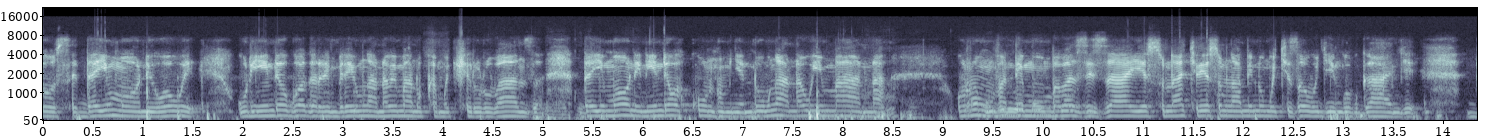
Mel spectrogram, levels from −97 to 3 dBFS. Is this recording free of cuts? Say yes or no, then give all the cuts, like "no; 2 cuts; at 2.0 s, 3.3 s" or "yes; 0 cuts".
yes; 0 cuts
